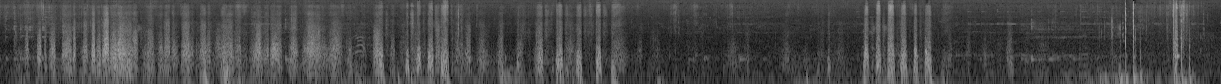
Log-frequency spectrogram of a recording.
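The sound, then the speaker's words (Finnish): Microphones being knocked over: loud, close thumps, clunks and rustling handling noise come in irregular bursts, with a few quieter stretches between the clatters and no voices. “Tuollaisilta kuulostaa, kun mikrofonit kaatuvat.”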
